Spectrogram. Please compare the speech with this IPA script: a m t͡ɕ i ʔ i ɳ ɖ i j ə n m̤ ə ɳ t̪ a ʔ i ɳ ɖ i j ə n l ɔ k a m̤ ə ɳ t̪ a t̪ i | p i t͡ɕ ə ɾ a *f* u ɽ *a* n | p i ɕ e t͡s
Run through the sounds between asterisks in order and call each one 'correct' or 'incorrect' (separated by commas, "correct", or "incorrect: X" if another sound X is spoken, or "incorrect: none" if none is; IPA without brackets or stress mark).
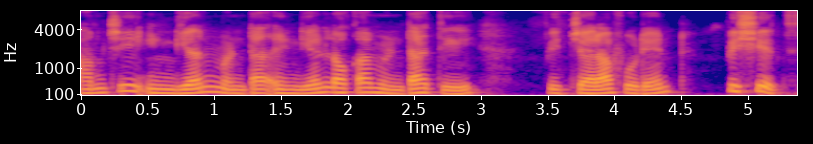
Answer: correct, incorrect: e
